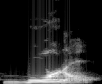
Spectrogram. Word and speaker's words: mortal: then the or so same thing for Mortal more just like the word more again so we have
